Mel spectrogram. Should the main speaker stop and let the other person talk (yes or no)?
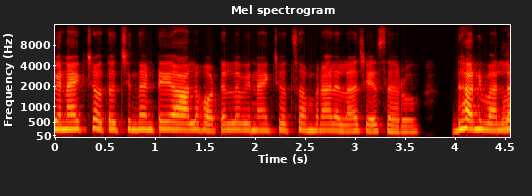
no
